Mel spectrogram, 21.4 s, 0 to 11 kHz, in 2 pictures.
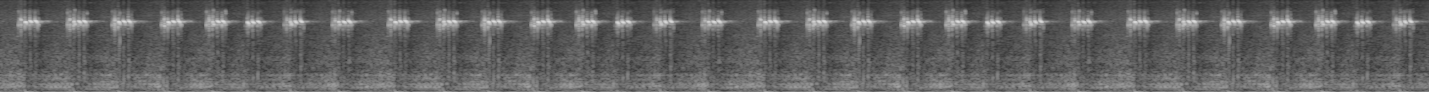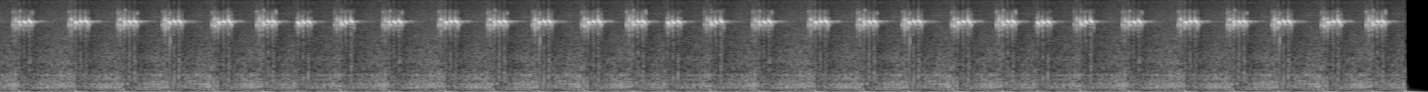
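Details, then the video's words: Insect chirping, named as a grasshopper, recorded outdoors: rapid, evenly spaced high-pitched pulses, roughly 162 a minute, forming a continuous rhythmic trill with a soft low background hum and no other voices. "ঘাসফড়িং এর আওয়াজ"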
